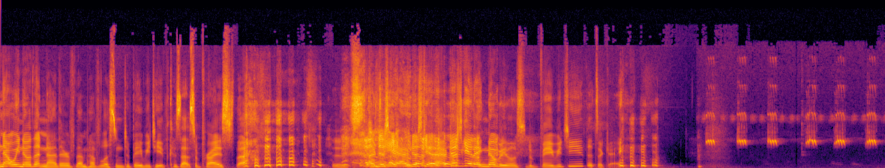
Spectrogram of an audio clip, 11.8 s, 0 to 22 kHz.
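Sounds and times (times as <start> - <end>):
speech: 0.0 - 9.4
laughter: 3.2 - 7.0, 8.2 - 8.9
crickets chirping sound effect: 9.4 - 11.7.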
